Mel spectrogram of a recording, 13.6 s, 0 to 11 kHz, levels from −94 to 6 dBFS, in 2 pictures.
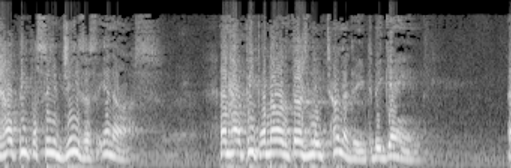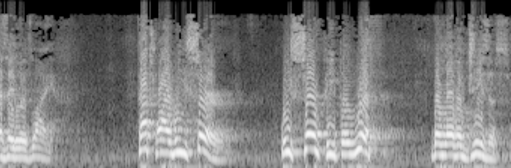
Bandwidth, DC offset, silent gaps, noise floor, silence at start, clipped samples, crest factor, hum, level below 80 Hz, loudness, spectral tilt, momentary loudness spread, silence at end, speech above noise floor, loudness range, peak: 9.6 kHz; under 0.1%; none; -37 dBFS; 0 s; 2%; 8 dB; none; -36 dBFS; -6 LUFS; -6 dB/octave; 15 LU; 0 s; 31 dB; 5 LU; 0 dBFS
